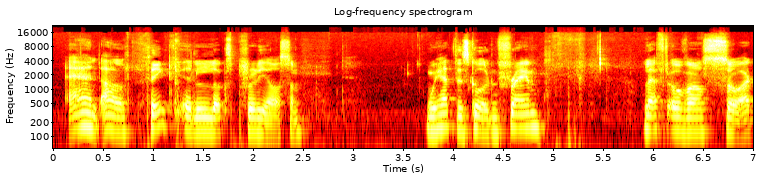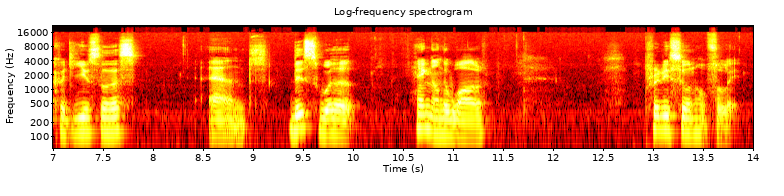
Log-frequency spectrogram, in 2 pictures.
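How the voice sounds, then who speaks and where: The young German knitting vlogger speaks at medium pitch, taking it slowly with long pauses, and a little hiss or hum sits under the audio. With his German accent, he chats ramblingly to a close-framed camera from a small home room, full of ums and self-corrections.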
